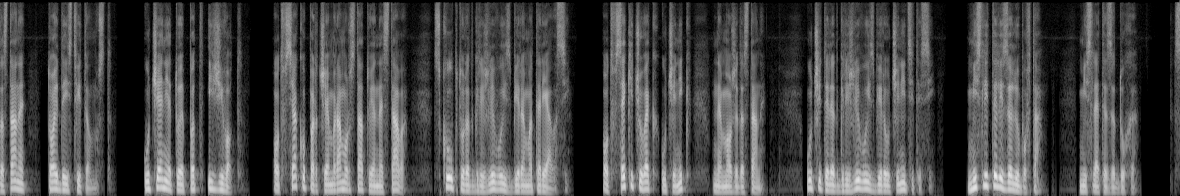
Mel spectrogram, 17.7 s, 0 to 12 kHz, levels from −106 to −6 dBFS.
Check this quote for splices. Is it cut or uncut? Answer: uncut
